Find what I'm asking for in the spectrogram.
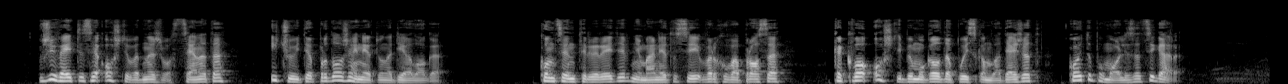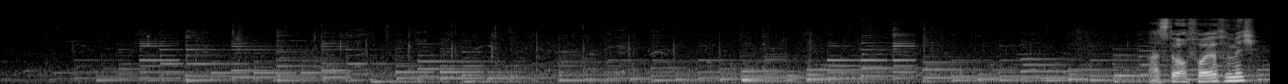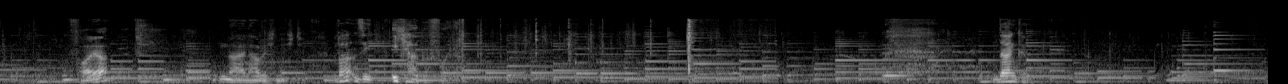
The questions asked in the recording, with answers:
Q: какво още би могъл да поиска младежът, който помоли за цигара?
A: Който иска да пуши, има нужда и от огън.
